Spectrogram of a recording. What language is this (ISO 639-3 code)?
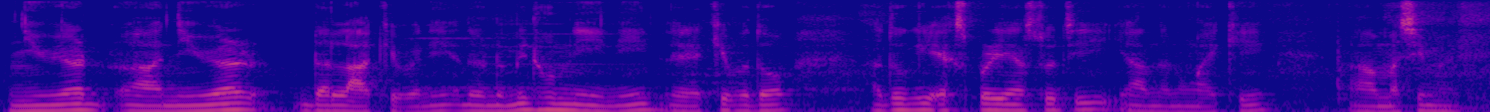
mni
